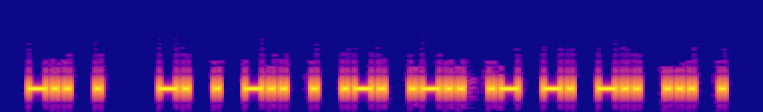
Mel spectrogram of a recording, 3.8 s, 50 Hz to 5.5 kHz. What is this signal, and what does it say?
Morse code, heard as a keyed tone, about 40 wpm, spaced as for 35 wpm, 600 Hz. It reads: DE NEDERLANDSE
